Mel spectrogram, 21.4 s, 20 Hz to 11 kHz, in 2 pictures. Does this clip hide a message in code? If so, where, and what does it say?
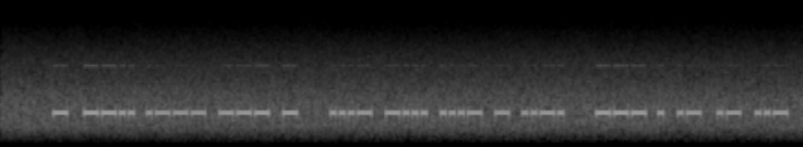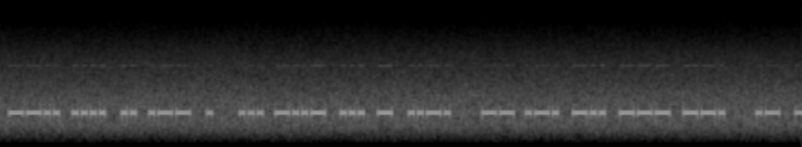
Yes: Morse code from 0.6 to 21.4 s, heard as a keyed tone, hand-sent with a paddle, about 20 wpm, 800 Hz, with radio static and a narrow filter. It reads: TZJOT VBVTF OEAAU ZHIWE SXSTF MRDOG …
